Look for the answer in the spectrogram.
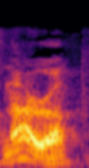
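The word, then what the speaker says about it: Nara (נער): If Revelvel took out the Sefer Torah on Shabbos day and it had some wax that fell on the word Nun Ayin Resh, which is pronounced Nara, Revelvel would say, no problem.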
